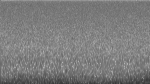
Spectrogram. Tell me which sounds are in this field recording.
forest ambience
